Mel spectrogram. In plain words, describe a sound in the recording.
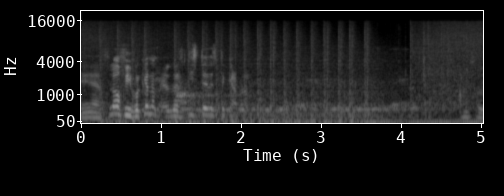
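A gun fires in a rapid burst of shots.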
